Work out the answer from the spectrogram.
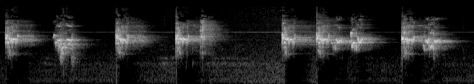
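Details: Cute pet budgerigars calling with loud, sharp chirps about every half second, some doubled or tripled into quick chattering clusters, over a clean quiet background.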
